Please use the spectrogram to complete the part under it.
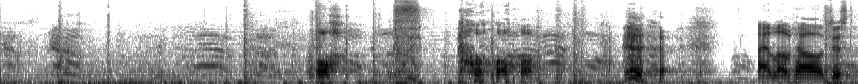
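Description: Men grunt and shout during a fight.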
